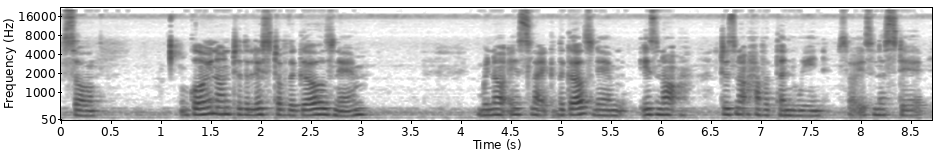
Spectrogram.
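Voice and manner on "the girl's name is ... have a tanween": ordinary delivery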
